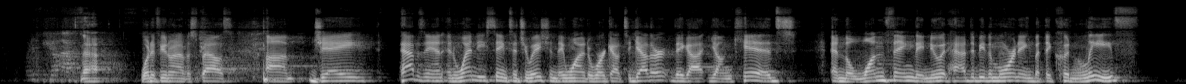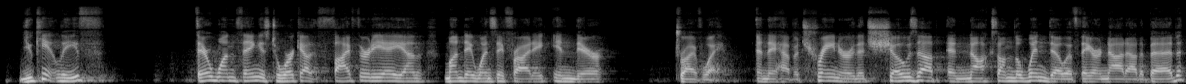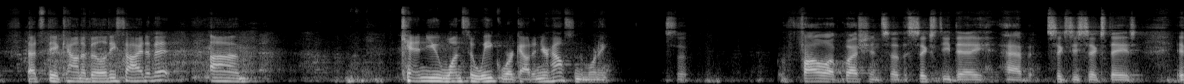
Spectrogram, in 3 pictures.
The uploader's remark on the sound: Today we are sharing the Q&A session that took place after the keynote.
